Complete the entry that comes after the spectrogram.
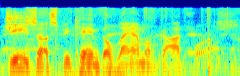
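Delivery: normal talking voice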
